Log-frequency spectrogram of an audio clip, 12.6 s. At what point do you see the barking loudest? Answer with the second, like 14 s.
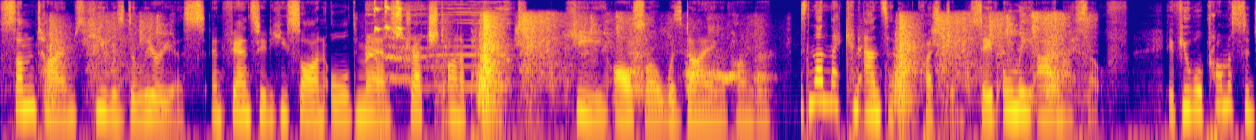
5 s.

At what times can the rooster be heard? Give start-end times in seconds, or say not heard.
3.6-5.2.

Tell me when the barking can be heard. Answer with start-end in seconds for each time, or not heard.
0.0-1.6, 3.8-10.9.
